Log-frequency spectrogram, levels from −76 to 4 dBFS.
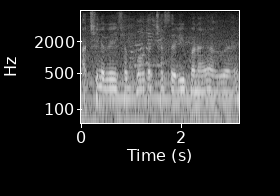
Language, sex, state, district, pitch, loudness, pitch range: Hindi, male, Maharashtra, Mumbai Suburban, 115 Hz, -14 LUFS, 80-125 Hz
